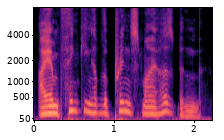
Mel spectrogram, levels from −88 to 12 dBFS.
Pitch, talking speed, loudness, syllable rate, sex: 140 Hz, 215 wpm, -18 LUFS, 5.5 syllables/s, male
